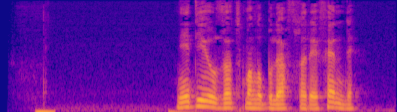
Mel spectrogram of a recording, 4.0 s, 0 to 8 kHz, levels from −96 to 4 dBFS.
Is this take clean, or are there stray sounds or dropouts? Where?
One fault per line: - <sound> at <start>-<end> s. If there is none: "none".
none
